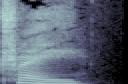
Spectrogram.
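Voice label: "tray", British English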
